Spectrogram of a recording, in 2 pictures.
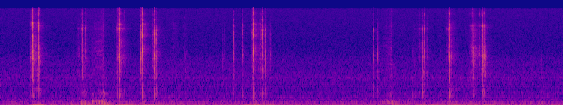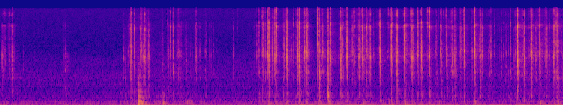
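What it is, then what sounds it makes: Mechanical keyboard typing. Fingertips type on an RGB-lit mechanical keyboard with plastic keycaps and a clear acrylic case. Sharp, bright key clicks with a low thud start out scattered and irregular, then speed up into a dense, rapid run of presses for the last few seconds.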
